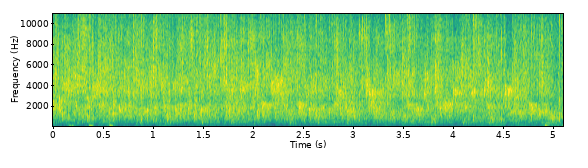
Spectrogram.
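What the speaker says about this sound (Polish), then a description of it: "Jeszcze raz brawo." Audience applause at a youth nature film competition's final award gala, steady dense clapping from a crowd filling the room for about five seconds, with no one speaking over it.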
